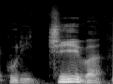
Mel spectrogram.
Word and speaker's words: Curitiba: en la ciudad de Curitiba.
